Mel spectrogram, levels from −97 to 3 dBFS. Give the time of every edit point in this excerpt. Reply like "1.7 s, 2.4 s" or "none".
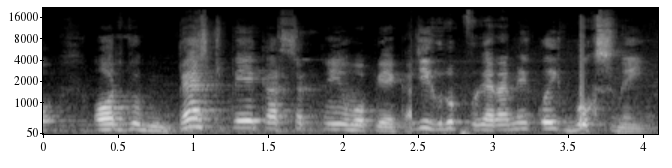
2.4 s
